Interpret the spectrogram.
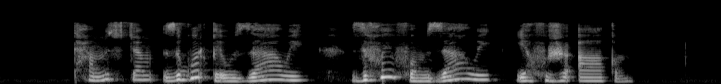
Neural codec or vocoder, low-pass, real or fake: none; 7.2 kHz; real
